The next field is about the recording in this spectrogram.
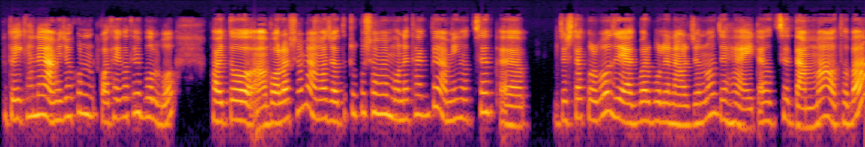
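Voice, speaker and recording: A woman teaching a recorded Arabic class, explaining patiently with many pauses and restarts, mixing in English terms. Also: medium pitch, smooth. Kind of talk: recorded online class lecture.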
